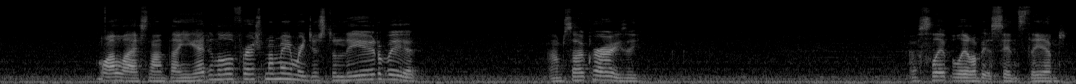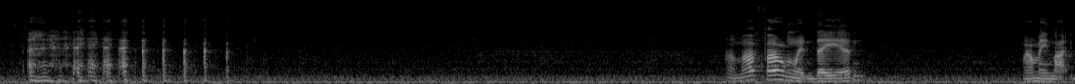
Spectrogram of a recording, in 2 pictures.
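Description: A middle-aged woman talks calmly and close by, in short bursts.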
